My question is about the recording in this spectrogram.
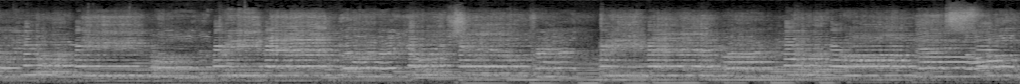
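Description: A worship team of several men and women singing together into microphones, backed by guitar and a moving bass line.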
